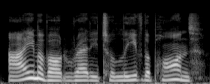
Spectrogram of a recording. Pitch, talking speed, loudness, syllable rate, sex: 200 Hz, 200 wpm, -15 LUFS, 5.2 syllables/s, female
